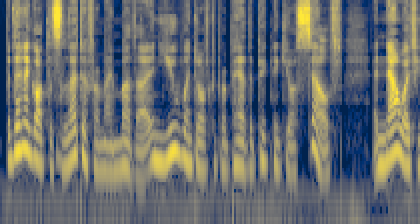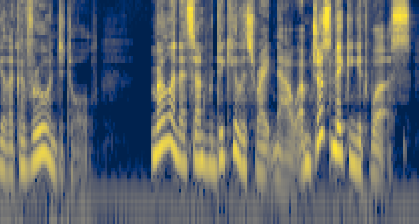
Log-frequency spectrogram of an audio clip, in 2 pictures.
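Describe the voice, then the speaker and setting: Woman as young male romance character, anxious, stubborn, self-conscious, lowish voice, dry close recording. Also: sing-song, fast talker, a little mellow, no room sound. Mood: frustrated, flustered. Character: anxious, frustrated, sulky young man in love.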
